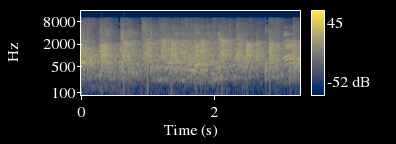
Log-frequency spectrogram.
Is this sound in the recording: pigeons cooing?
no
